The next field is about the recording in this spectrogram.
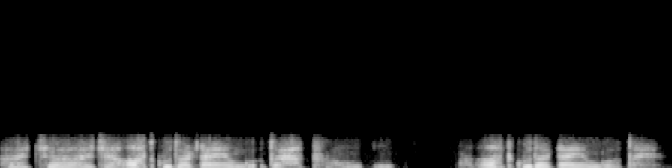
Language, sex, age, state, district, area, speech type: Kashmiri, male, 30-45, Jammu and Kashmir, Bandipora, rural, conversation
